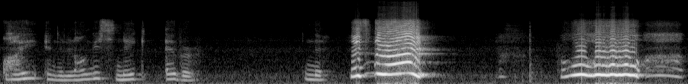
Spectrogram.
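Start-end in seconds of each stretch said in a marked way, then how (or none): 3.0-4.2 high, loud triumphant cry; loud bragging yell; excited yell. Real, not acted. Triumphant yell about snake. 5.6-6.8 excited yell. Real, not acted. Continues yell.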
